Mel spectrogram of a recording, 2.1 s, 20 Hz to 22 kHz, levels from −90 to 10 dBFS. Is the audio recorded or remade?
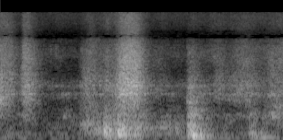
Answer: recorded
